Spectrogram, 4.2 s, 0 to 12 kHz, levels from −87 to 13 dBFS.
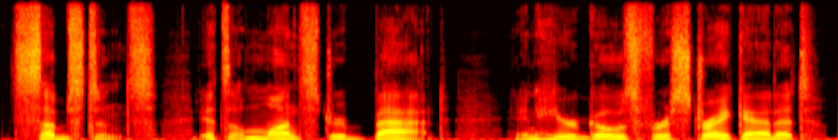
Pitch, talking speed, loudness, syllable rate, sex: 135 Hz, 200 wpm, -18 LUFS, 5.3 syllables/s, male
